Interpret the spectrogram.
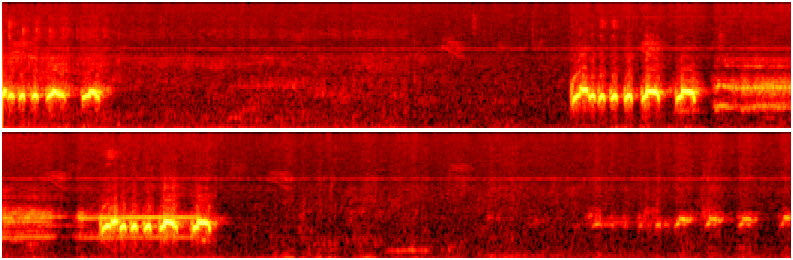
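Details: Wild local zebra dove singing Salendro-style: three phrases of rapid, trilled low coos, with a steady two-tone whistle sounding between them and a thin, higher series of short notes near the end.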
